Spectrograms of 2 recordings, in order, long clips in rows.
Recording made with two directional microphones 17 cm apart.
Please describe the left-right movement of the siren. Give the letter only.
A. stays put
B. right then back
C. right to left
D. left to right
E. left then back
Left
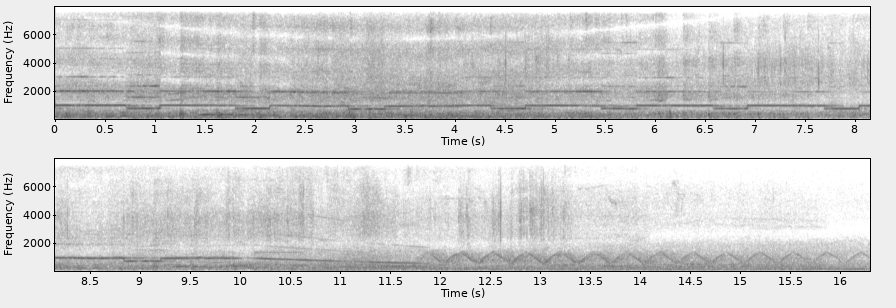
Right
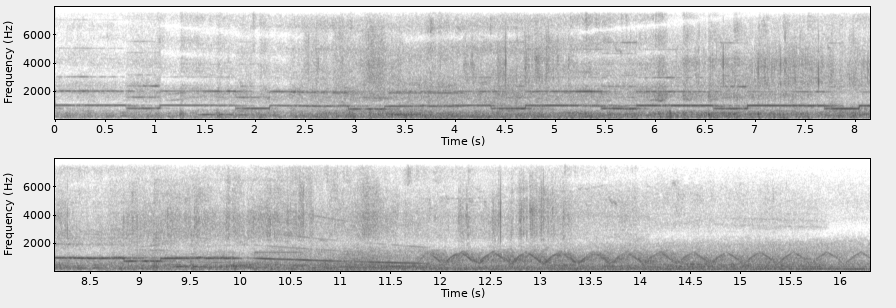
D.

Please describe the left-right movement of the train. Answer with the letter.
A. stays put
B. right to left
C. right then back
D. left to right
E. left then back
D.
